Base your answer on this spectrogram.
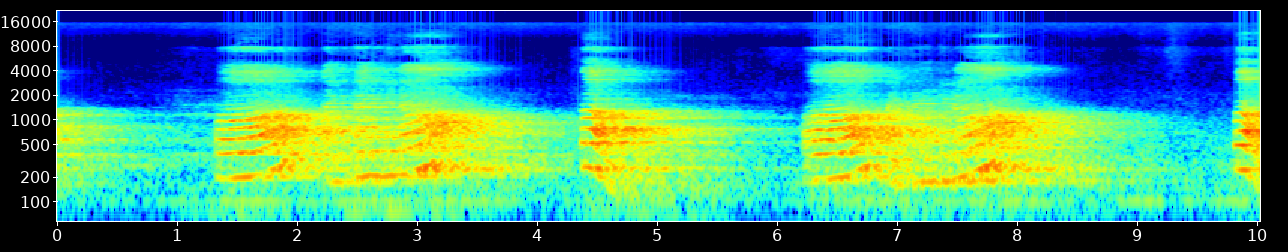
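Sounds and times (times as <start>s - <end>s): woman chanting a syllable: 1.3s - 5.3s, 6.2s - 8.6s, 9.8s - 10.0s.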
